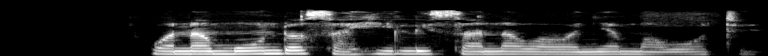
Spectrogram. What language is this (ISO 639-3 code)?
swa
